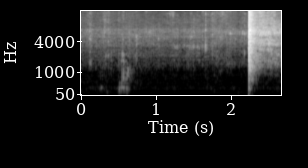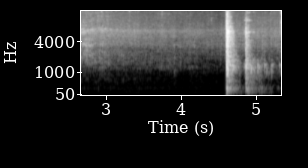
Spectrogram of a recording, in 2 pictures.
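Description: An omelet cooks in a frying pan: a faint low sizzle is broken by two sharp clattering knocks of the pan or utensil, each followed by a brief surge of louder frying that fades back down.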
